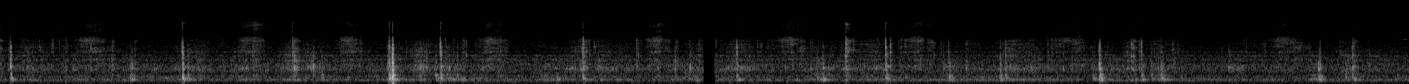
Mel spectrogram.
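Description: Faint irregular clicks and knocks, loudest about two and four seconds in, over a low steady hum, as a sewer inspection camera's push cable is fed by hand into a drain line.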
